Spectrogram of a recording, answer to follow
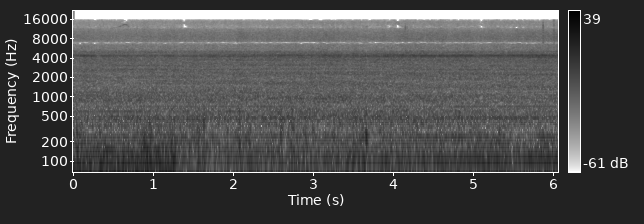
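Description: New Holland CX8080 straw-walker combine harvester running steadily while cutting, a continuous machine drone with a low hum underneath.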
